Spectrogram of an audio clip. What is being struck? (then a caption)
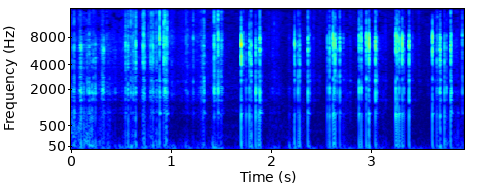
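Small stone warrior figurine. A small, solid-looking Chinese terracotta-style stone warrior statue, about forearm length, is held in both hands in front of a microphone and scratched and tapped with long nails and fingertips. The result is a quick, uneven run of dry, close scratches and short taps, each with a low thump under a bright scraping edge and almost no ring.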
